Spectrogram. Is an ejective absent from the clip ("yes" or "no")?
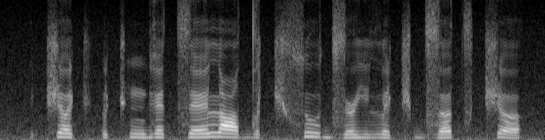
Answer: no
